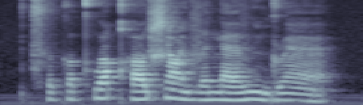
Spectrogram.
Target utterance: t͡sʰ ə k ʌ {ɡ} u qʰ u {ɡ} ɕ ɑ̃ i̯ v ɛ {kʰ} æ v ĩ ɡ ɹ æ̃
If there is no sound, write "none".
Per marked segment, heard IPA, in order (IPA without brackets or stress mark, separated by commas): kʰ, none, ŋ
